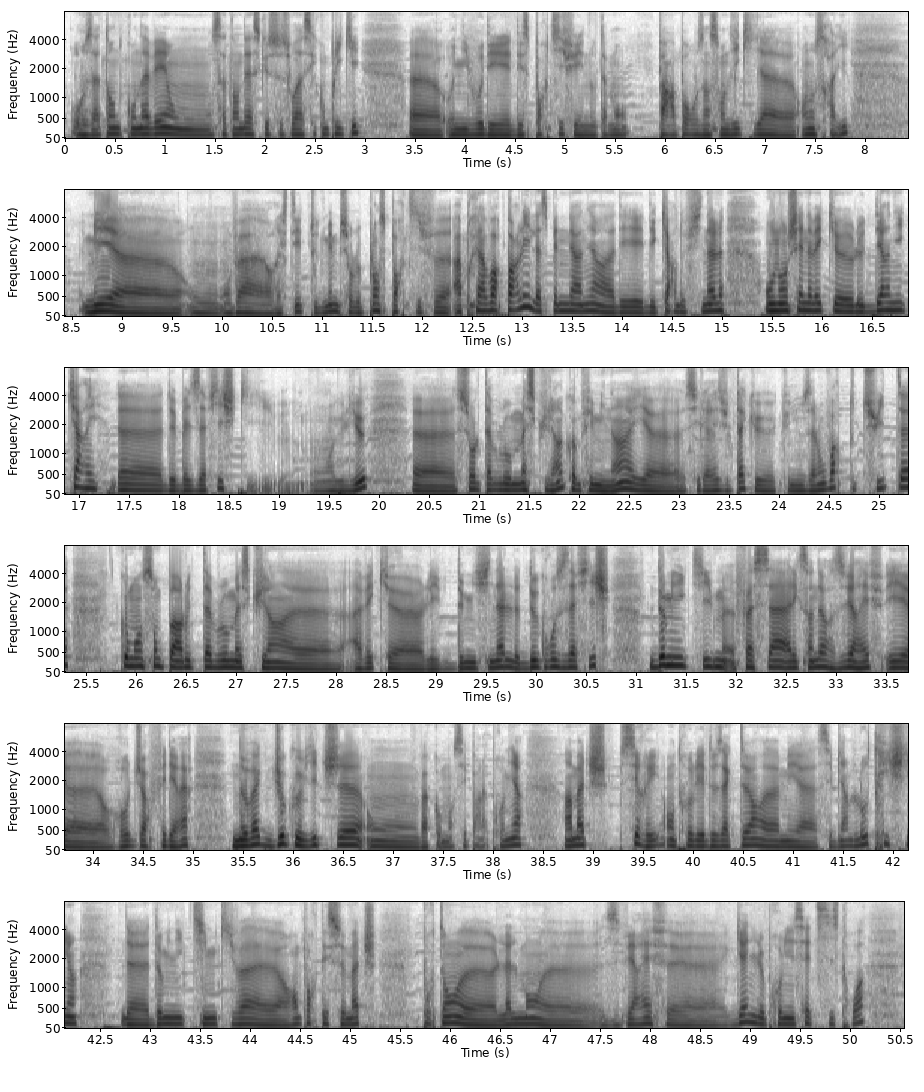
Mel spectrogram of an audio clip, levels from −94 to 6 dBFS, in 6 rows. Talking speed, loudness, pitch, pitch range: 180 wpm, -17 LUFS, 135 Hz, 120-155 Hz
